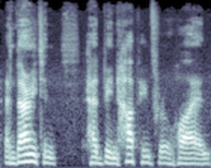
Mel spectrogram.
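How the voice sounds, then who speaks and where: A man's voice: medium pitch, moderate pace, warm tone, breathy edge, no echo, dull audio. A man, a priest, telling a story from memory in a homily, hesitant and repeating words with fillers.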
